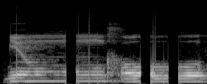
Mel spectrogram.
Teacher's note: Karena Abu Ja'far membaca nun sebelum bertemu khauf itu harus dibaca ikhfa. Harus baca dengan nun mukhfah.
